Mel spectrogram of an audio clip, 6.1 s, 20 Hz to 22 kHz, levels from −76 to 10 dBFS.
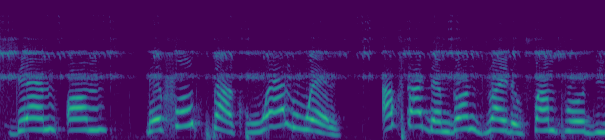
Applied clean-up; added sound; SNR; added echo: neural mask model RNNoise.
